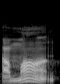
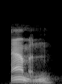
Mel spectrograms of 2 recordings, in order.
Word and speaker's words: Ammon: that drink mhm that Aman oh I'm sorry I keep saying it wrong Ammon I will get that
